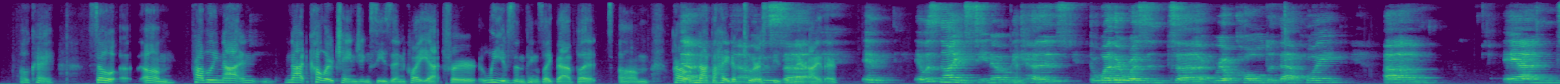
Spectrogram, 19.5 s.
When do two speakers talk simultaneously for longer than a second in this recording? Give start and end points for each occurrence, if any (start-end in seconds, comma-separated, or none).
8.4-10.1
